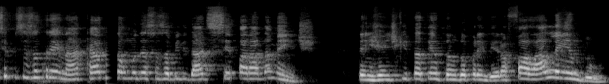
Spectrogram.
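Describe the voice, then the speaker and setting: A woman's voice: on the high side, dark tone. Chatty woman teaching English, echoey room. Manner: chatty, laughs often, checks in with "ok?" and "tá?". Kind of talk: live online language lesson.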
